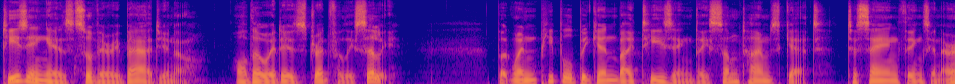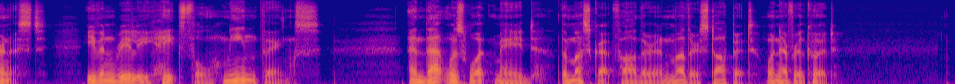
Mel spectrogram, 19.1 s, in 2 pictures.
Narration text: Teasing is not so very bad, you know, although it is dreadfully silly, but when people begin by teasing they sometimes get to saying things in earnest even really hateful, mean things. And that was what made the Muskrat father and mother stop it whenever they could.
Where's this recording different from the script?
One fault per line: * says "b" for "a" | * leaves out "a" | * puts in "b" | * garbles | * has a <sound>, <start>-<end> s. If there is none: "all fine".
* leaves out "not"
* leaves out "they"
